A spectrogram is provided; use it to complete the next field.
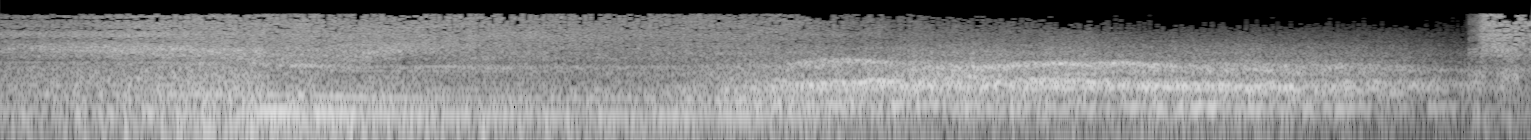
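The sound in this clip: A car engine revs hard as the vehicle pulls away, a loud continuous roar that swells again around the middle and eases slightly near the end.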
